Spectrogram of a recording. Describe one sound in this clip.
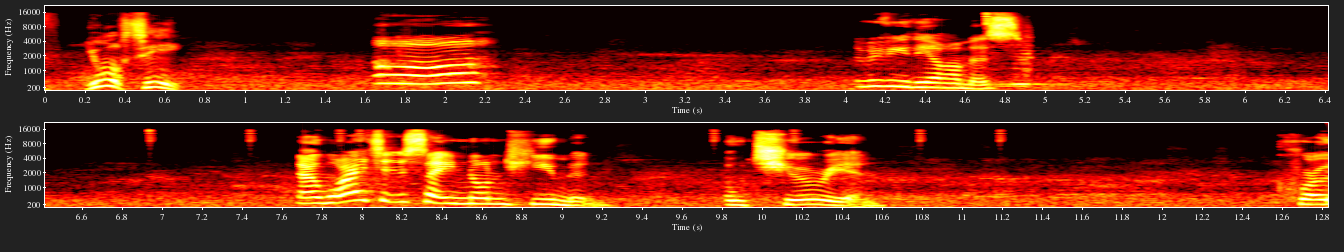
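A young woman speaks with animation, close to a microphone, in short bursts.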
